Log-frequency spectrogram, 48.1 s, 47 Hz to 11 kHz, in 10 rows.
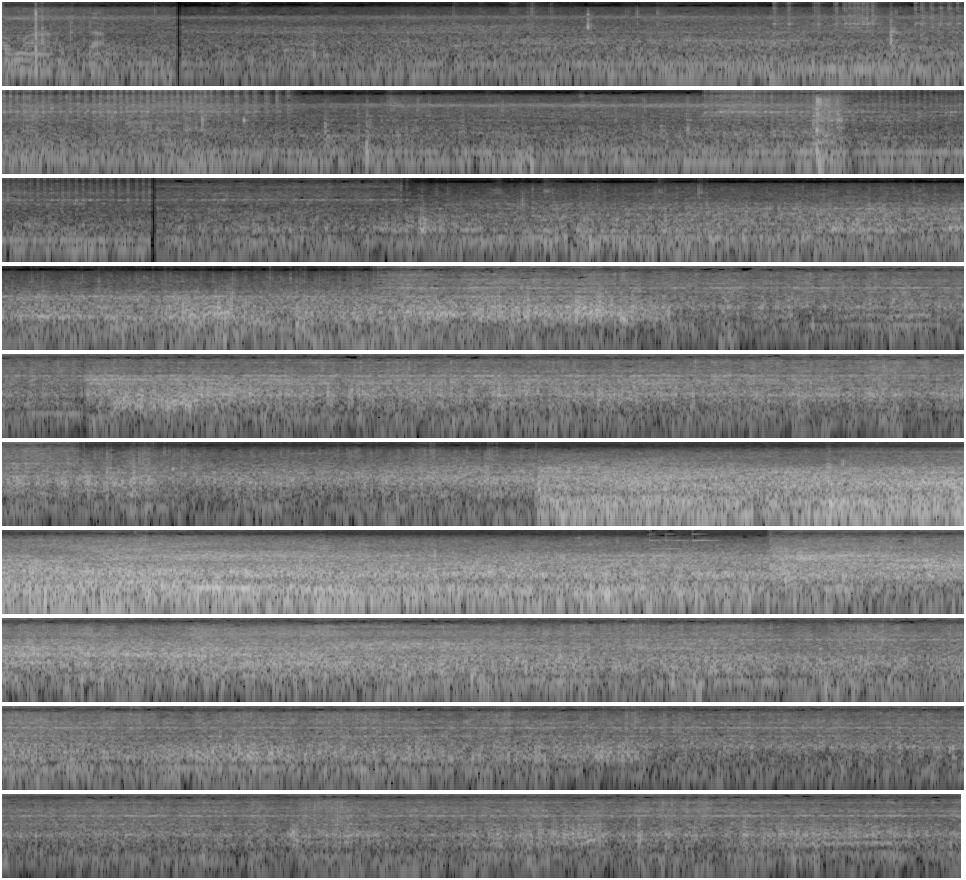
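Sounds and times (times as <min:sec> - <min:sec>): road traffic: 0:00.0 - 0:48.0
wind noise on microphone: 0:11.6 - 0:48.0.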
